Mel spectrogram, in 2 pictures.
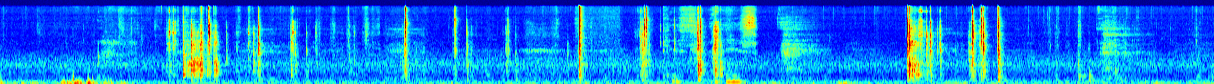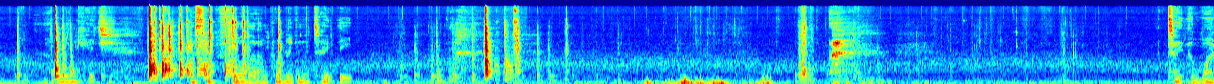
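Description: Metal spanner clinking and clicking against a nut on the wiper motor linkage as it is tightened by hand. The sound comes in short irregular clusters of sharp metallic clicks with quiet gaps between.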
